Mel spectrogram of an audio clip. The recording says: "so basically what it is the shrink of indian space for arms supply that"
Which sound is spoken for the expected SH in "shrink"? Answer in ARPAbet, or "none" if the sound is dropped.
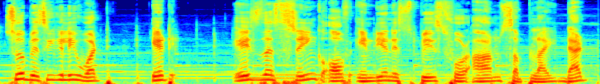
S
